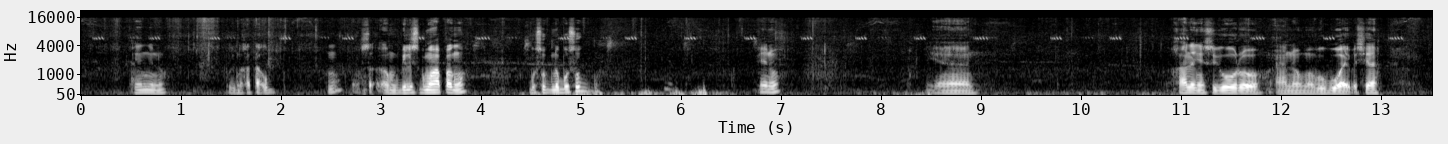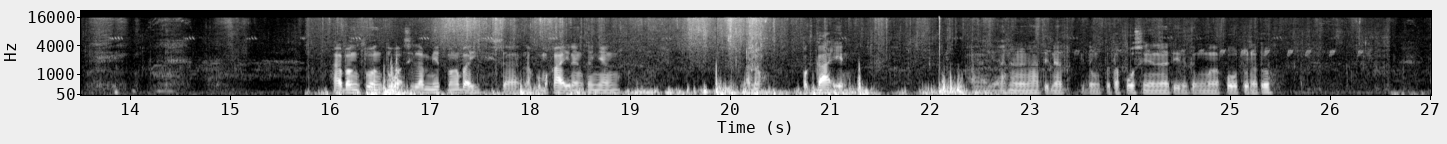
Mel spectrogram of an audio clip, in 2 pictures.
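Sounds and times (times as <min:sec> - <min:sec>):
insects chirping: 0:00.0 - 0:20.0, 0:20.6 - 0:26.7.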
